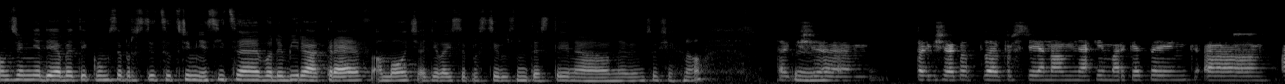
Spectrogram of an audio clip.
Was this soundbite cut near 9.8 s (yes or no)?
yes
